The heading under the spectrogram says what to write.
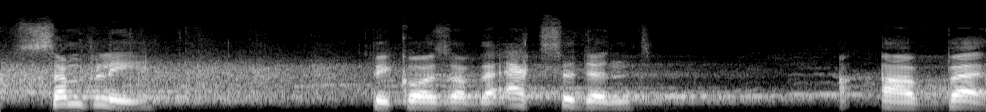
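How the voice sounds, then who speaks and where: A man's voice with crowd noise in the background. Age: 60s. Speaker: professor. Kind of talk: lecture. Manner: animated.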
